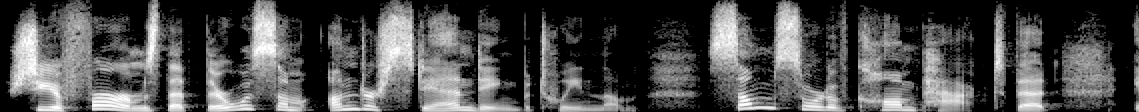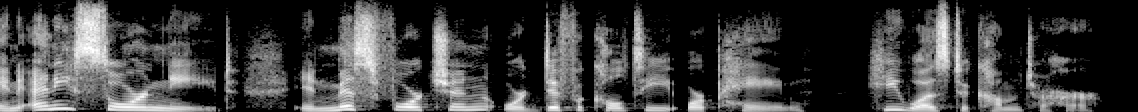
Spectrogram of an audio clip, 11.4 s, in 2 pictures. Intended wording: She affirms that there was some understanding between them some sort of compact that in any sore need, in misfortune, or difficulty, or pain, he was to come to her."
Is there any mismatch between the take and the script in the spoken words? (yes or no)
no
